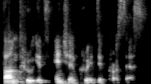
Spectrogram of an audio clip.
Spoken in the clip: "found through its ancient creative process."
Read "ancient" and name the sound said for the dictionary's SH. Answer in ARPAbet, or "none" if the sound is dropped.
SH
